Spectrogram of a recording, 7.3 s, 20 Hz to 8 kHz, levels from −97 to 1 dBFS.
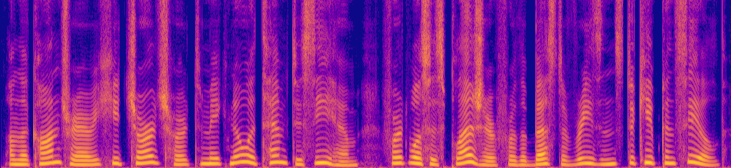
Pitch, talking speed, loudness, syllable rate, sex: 240 Hz, 215 wpm, -17 LUFS, 5.0 syllables/s, female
